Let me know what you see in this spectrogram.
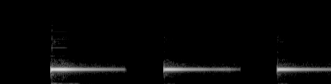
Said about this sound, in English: While there, he distinctly heard his children, who had left at home, ringing a bell.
